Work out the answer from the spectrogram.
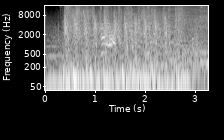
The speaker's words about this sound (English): Let me try explosive rounds, see if I can crack those shields.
